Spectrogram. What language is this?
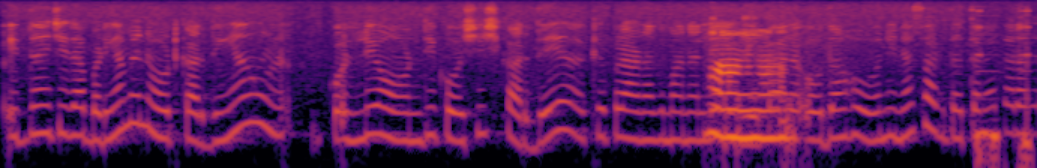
Punjabi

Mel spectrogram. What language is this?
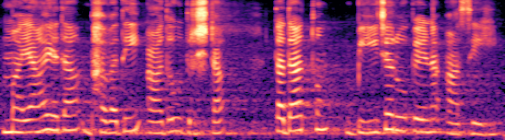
Sanskrit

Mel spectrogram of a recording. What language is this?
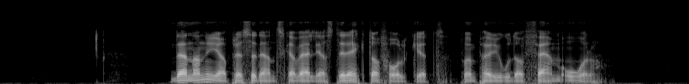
Swedish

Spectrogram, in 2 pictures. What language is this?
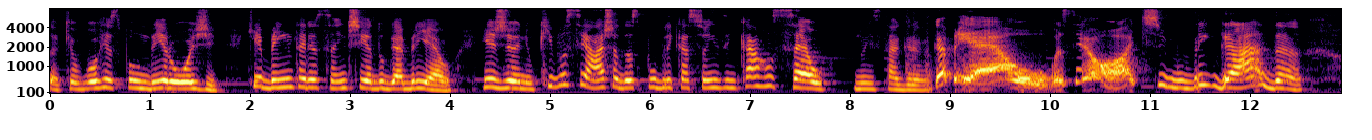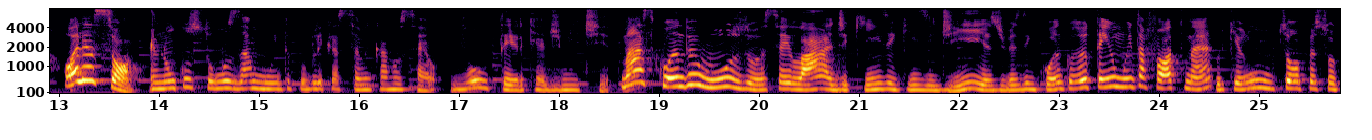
Portuguese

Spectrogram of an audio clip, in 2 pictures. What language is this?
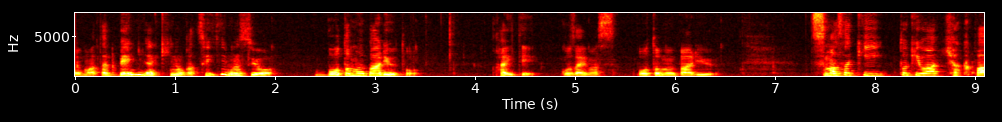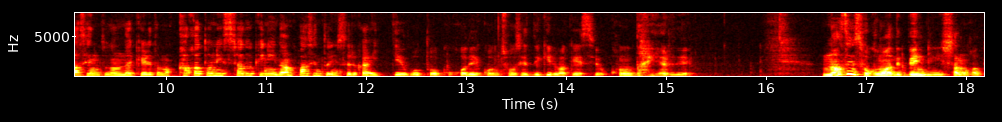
Japanese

